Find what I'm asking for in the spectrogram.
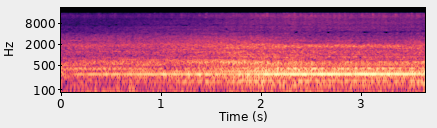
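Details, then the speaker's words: Subaru on the lift in gear, rear wheel bearing spun up slowly: steady low droning roar that swells with speed, very loud; no play felt with wheels off; right-rear definitely suspected, some noise also heard from the other side, possibly transferred. "that wheel bearing is loud great I got pair of bed wheel bearings I have to do the uh"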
